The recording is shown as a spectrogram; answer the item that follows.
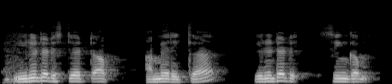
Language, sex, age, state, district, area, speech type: Tamil, male, 30-45, Tamil Nadu, Krishnagiri, rural, spontaneous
